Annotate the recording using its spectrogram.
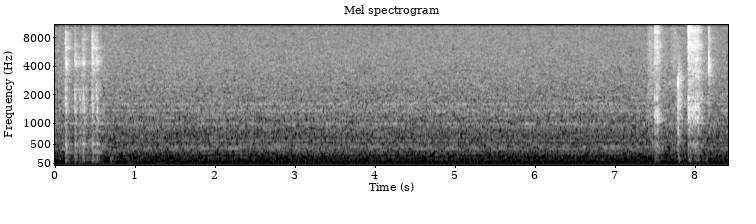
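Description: Faint steady hiss of room tone with a faint hum and no distinct event. A few short clicks come in the first half-second and again near the end.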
